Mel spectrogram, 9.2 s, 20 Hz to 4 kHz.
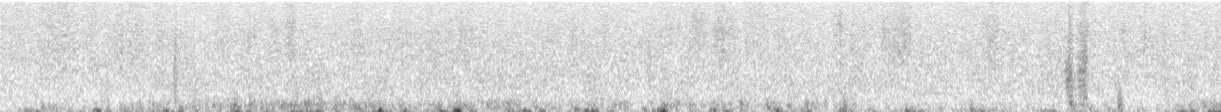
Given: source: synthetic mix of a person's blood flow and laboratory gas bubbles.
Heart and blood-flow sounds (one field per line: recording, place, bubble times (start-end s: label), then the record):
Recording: Doppler ultrasound of blood flow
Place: subclavian vein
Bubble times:
7.97-8.17 s: bubbles
From the record:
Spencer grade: 1 (occasional bubble signal discernible with the cardiac motion signal, with majority of cardiac periods free of bubbles)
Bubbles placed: anywhere in the cardiac cycle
